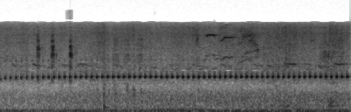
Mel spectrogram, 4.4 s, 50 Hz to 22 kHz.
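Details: A hidden crested barbet in a tree beside the vehicle, at sunrise on 26 December 2017 in Djuma, Sabi Sand, South Africa, gives a long, steady, rapid trill of even mid-pitched pulses, like an alarm clock ringing, over a low engine rumble.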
